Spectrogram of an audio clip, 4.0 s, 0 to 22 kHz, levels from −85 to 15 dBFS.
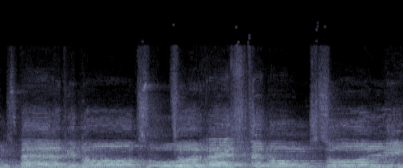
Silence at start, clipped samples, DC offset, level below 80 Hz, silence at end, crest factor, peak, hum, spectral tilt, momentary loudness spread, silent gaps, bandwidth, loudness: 0 s; under 0.1%; under 0.1%; -56 dBFS; 0 s; 16 dB; -4 dBFS; none; -4.5 dB/octave; 5 LU; none; 16.5 kHz; -20 LUFS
